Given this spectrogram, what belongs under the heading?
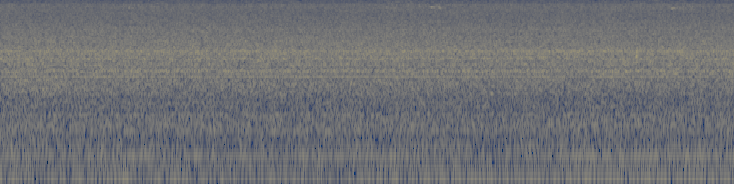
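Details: Low, uneven engine rumble with an irregular stumble of roughly three to four beats a second; misfire, cause unclear.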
